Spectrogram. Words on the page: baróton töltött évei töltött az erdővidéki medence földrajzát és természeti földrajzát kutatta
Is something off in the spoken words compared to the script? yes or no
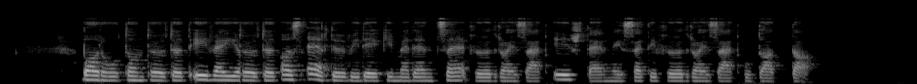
no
